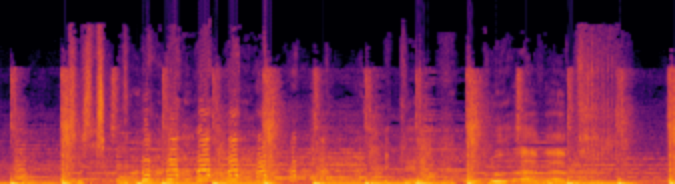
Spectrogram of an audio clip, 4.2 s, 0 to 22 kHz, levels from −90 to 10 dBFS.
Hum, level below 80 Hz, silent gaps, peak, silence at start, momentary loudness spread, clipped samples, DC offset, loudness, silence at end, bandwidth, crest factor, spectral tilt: none; -16 dBFS; none; 0 dBFS; 0 s; 4 LU; 0.5%; under 0.1%; -10 LUFS; 0 s; 19.5 kHz; 10 dB; -5 dB/octave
